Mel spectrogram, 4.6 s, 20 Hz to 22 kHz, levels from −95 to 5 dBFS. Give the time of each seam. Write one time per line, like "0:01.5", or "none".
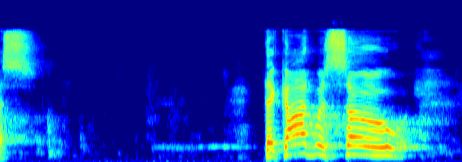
none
